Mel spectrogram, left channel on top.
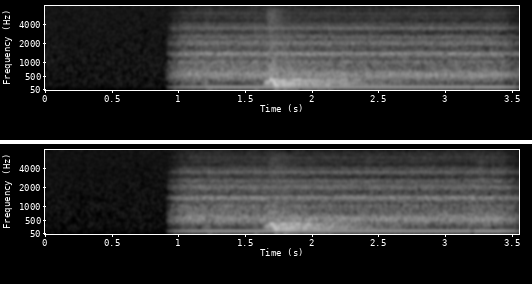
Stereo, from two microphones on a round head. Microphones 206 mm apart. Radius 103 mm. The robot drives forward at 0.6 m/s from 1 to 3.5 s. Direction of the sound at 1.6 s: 55° left (ahead or behind).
